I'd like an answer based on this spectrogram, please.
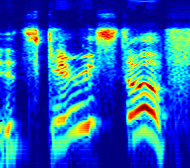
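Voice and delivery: very loud, very high tearful sobbing and crying. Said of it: "So what if I'm crying".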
